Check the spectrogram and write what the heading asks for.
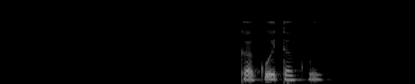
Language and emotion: Russian, neutral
